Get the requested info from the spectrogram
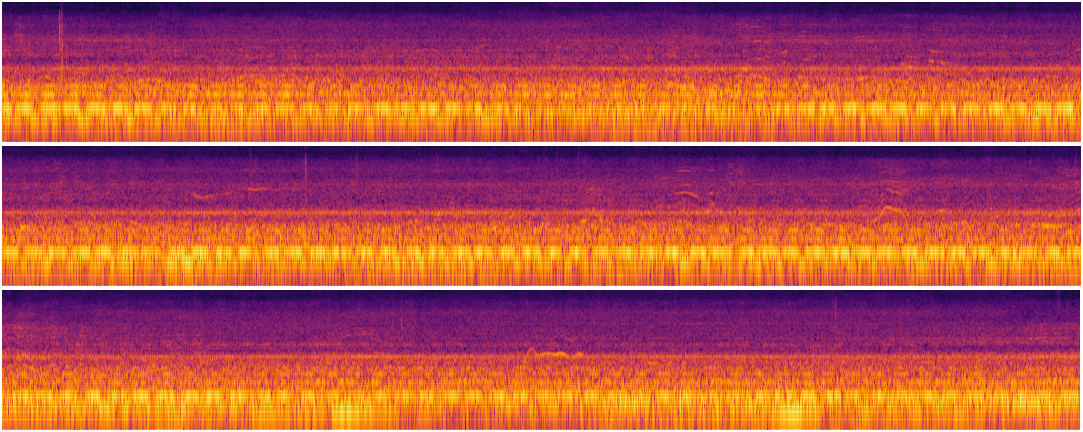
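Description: Electric blower fan of an inflatable arch running steadily, a constant motor hum at one fixed pitch.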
